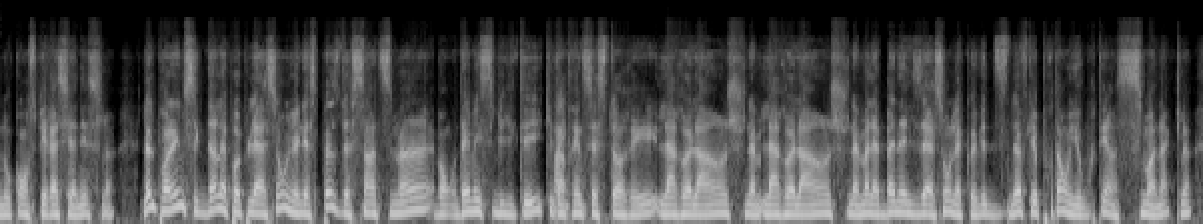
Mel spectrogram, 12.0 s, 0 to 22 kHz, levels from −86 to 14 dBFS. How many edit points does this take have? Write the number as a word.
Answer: four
